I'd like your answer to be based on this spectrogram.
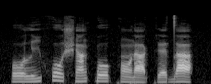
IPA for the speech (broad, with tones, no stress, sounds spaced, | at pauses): o˨ l i˨˦ f o˦˨ ʃ ã˨˦ k͡p o˧ k ɔ̃˨ ɾ a˨ k ɛ˨˦ d a˦˨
